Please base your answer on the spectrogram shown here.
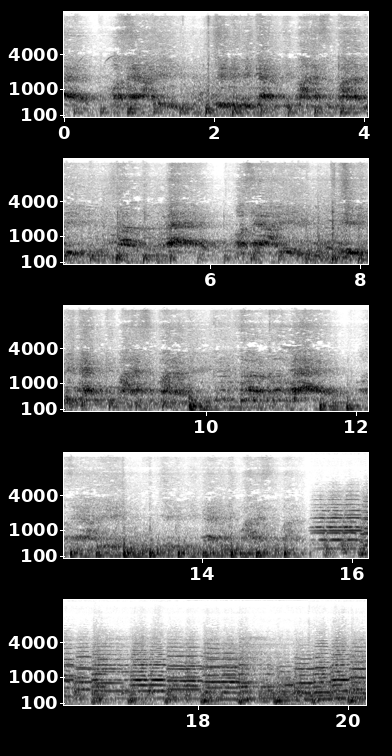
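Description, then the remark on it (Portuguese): A big stadium crowd sings a football chant together, loud and echoing, for about fifteen seconds before a cleaner solo-sung melody with music takes over. “Essa daí é uma das melhores de cantar em estádio, né?”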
